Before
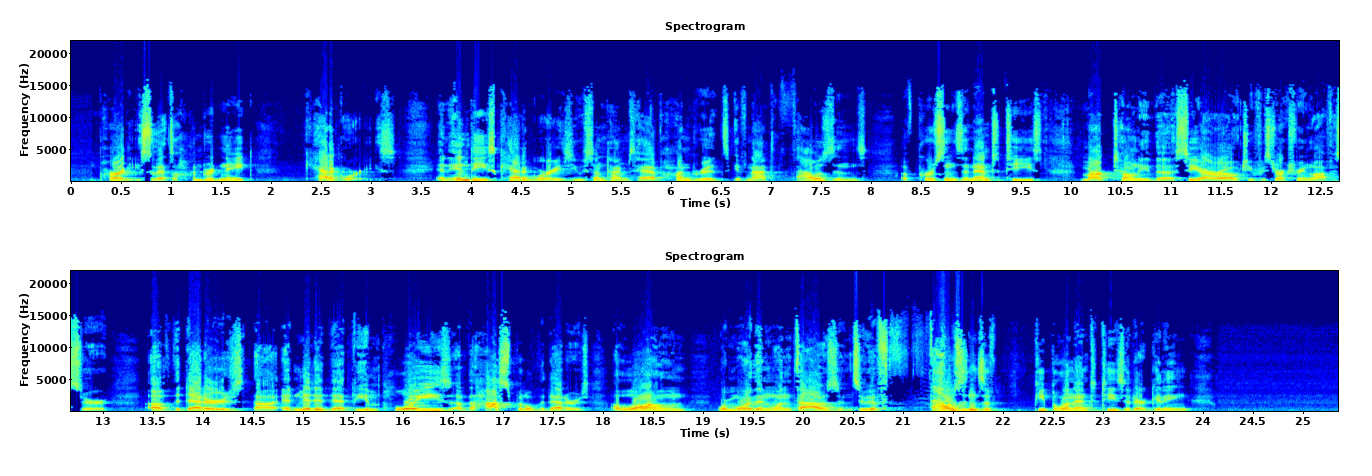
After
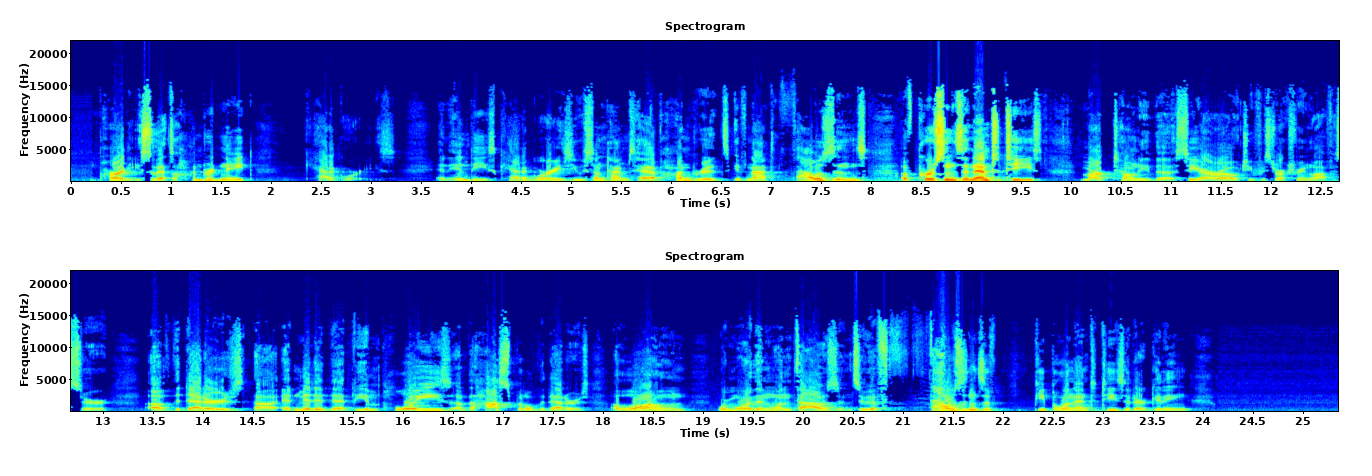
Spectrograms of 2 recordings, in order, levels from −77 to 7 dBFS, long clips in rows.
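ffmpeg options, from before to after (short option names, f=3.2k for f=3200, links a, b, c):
-af "volume=19dB,afade=t=out:st=1.6:d=0.81:silence=0.354813,afade=t=in:st=4.38:d=0.52:silence=0.334965,afade=t=in:st=7.36:d=0.54:silence=0.398107,afade=t=out:st=9.35:d=0.41:silence=0.251189"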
